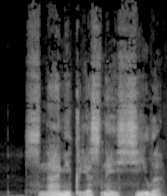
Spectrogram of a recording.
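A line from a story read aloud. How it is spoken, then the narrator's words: Whisper. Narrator (Russian): шепнул Илья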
